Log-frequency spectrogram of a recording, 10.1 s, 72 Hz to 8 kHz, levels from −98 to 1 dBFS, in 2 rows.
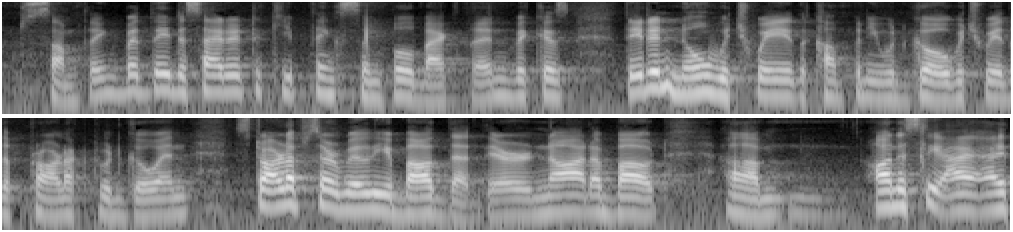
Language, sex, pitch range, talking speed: English, male, 140-175 Hz, 230 wpm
